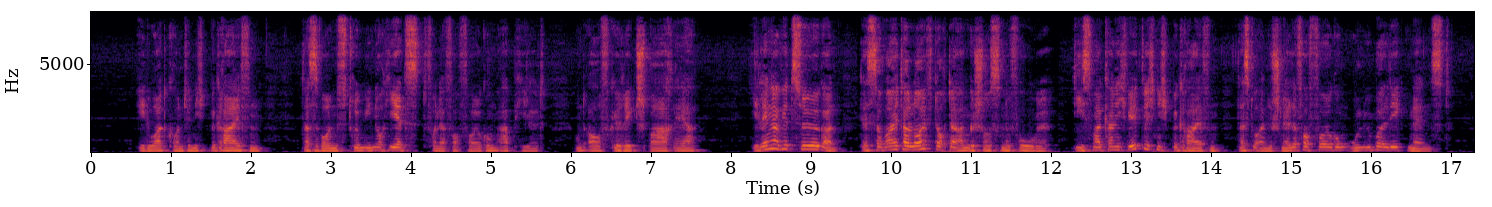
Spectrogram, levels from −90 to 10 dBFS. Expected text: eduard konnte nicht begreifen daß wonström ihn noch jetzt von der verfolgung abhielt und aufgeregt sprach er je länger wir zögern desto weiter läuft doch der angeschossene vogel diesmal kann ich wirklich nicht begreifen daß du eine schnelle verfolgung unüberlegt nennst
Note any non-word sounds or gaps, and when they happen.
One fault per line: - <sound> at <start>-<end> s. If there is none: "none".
none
